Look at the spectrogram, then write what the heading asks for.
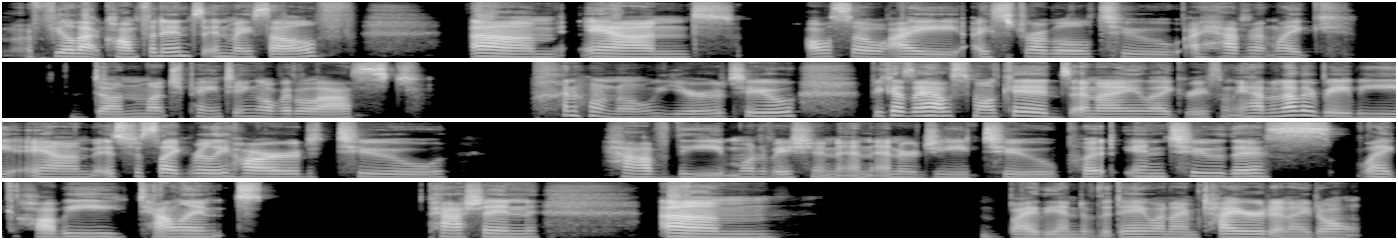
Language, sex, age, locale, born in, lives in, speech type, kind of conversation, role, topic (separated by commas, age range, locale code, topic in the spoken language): English, female, 35-39, en-US, United States, United States, conversation, advice, user, How do I decide whether to follow my passion or prioritize financial stability?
